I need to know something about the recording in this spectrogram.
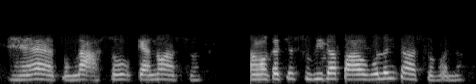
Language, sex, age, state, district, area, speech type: Bengali, female, 45-60, West Bengal, Purba Bardhaman, rural, conversation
